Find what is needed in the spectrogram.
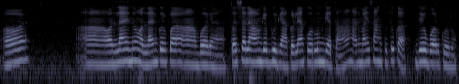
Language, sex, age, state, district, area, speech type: Goan Konkani, female, 30-45, Goa, Murmgao, rural, spontaneous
